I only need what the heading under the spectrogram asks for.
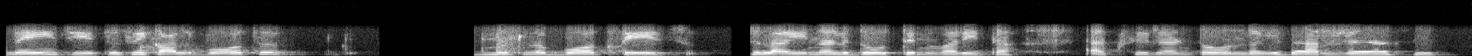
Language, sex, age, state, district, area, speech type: Punjabi, female, 18-30, Punjab, Muktsar, urban, conversation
